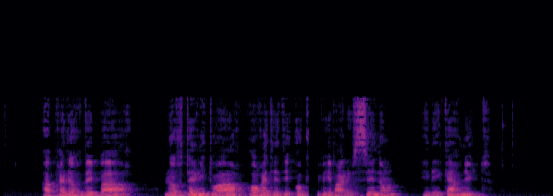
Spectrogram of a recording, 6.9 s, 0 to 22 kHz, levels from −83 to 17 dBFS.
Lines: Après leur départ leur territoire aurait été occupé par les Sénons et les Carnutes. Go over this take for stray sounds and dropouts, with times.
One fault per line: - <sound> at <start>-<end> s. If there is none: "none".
- dropout at 3.9-4.0 s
